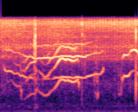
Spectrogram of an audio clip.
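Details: Four-day-old Miniature Schnauzer pups, squirming and unhappy, let out continuous reedy whimpers gliding upward and falling, several voices overlapping, with faint thumps and a low background hum.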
